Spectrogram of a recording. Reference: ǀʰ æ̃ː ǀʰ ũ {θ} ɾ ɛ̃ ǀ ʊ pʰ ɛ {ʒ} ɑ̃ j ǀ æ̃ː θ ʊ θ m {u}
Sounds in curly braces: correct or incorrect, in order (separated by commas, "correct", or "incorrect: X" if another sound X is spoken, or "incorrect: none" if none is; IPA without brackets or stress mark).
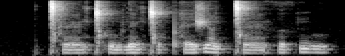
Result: incorrect: v, correct, correct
